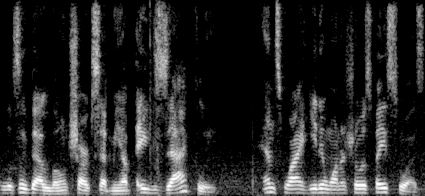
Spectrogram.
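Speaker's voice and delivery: ordinary talk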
